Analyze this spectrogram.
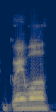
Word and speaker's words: Grewal: All right, so my name is Graywal, 6541 Ballymore Lane, Clarksville, Maryland 21029. My name is spelled.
